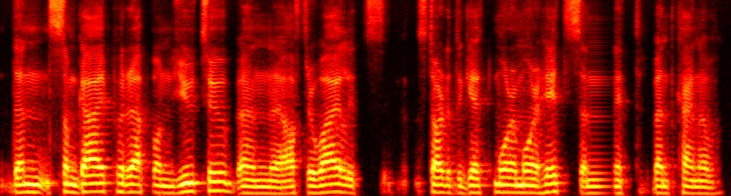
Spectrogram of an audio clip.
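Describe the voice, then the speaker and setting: A man's voice: lowish voice, fairly even intonation, moderate pace, mellow. A man with a Swedish accent chatting casually as an interview guest, hesitant and often searching for words. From Sweden.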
